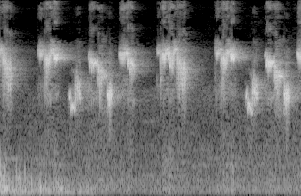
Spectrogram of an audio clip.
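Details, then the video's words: Mongolian lark singing isian lokalan, its song of local bird phrases given as short clusters of high chirps and falling slurred notes, repeated roughly twice a second. "Mongolian lark isian lokalan"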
